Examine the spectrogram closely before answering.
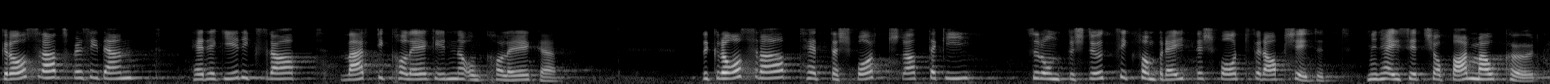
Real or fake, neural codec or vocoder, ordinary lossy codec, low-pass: fake; codec, 24 kHz, 1.2 kbps, DualCodec; AAC, 48 kbps; 5.4 kHz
